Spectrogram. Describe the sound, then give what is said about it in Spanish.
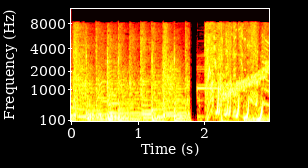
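A loud, busy radio station bumper sound effect: a dense musical bed with a driving beat, a sudden cutout, then a string of springy boing-like swoops and whooshes, with no voices. “Vamos a tirar el bumper con los números de teléfono para que lo anoten y empiecen a llamar.”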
